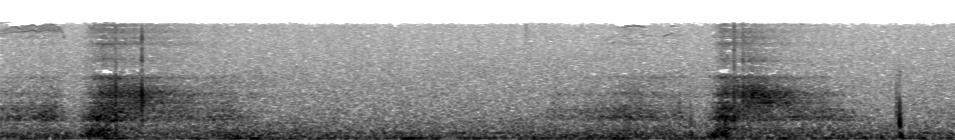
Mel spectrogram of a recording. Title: Snoring interferes with wife's sleep(코골이로 마누라 잠 못자게 하기)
